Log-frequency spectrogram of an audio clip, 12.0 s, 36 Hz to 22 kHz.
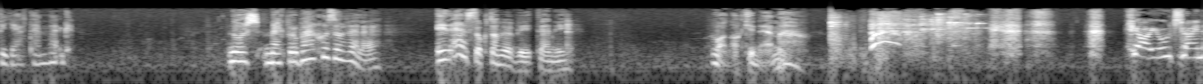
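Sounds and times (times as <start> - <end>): ceramic plate shattering on floor: 8.3 - 10.1
pieces ringing and clattering: 8.3 - 10.1.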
